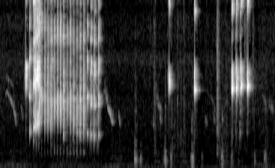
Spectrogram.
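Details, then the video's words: Colony of lovebirds: a rapid stuttering burst of harsh high chatter for over a second, then scattered shorter squeaks and lower clicks, ending with a cluster of shrill chirps. "Love bird koloni bagus buat terapi love bird"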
